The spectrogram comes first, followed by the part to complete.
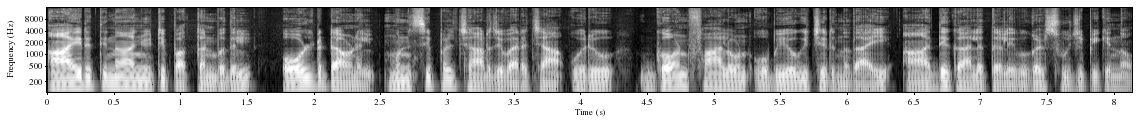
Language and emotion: Malayalam, neutral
